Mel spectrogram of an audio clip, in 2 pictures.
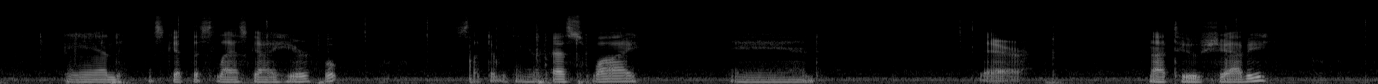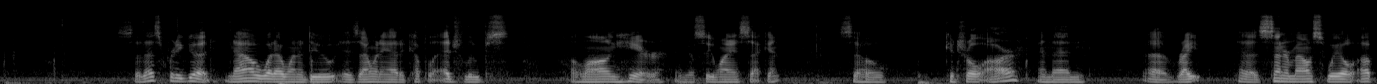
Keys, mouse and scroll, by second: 1.1 a, 1.4 b, 3.4 b, 5.9 s, 10.1 click, 10.9 Tab, 12.1 scroll down 2, 12.9 middle click, 14.1 Tab, 14.9 middle click, 15.9 middle click, 21.9 ctrl+r.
